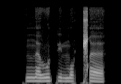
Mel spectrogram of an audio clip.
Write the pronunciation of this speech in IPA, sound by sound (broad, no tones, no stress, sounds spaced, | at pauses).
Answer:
n ɛ v ɯ pʲ e m o ǁ ɛ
